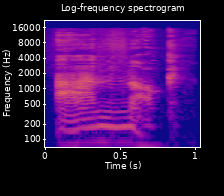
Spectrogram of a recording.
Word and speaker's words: anCnoc: dem Namen Anok vermarktet, und damit man das auch sprechen kann, steht das auch immer auf der Flasche schön drauf, pronounced Anok.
